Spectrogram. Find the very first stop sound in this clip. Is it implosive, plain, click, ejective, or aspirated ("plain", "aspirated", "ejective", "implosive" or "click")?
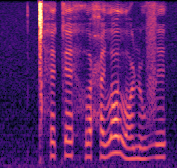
click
